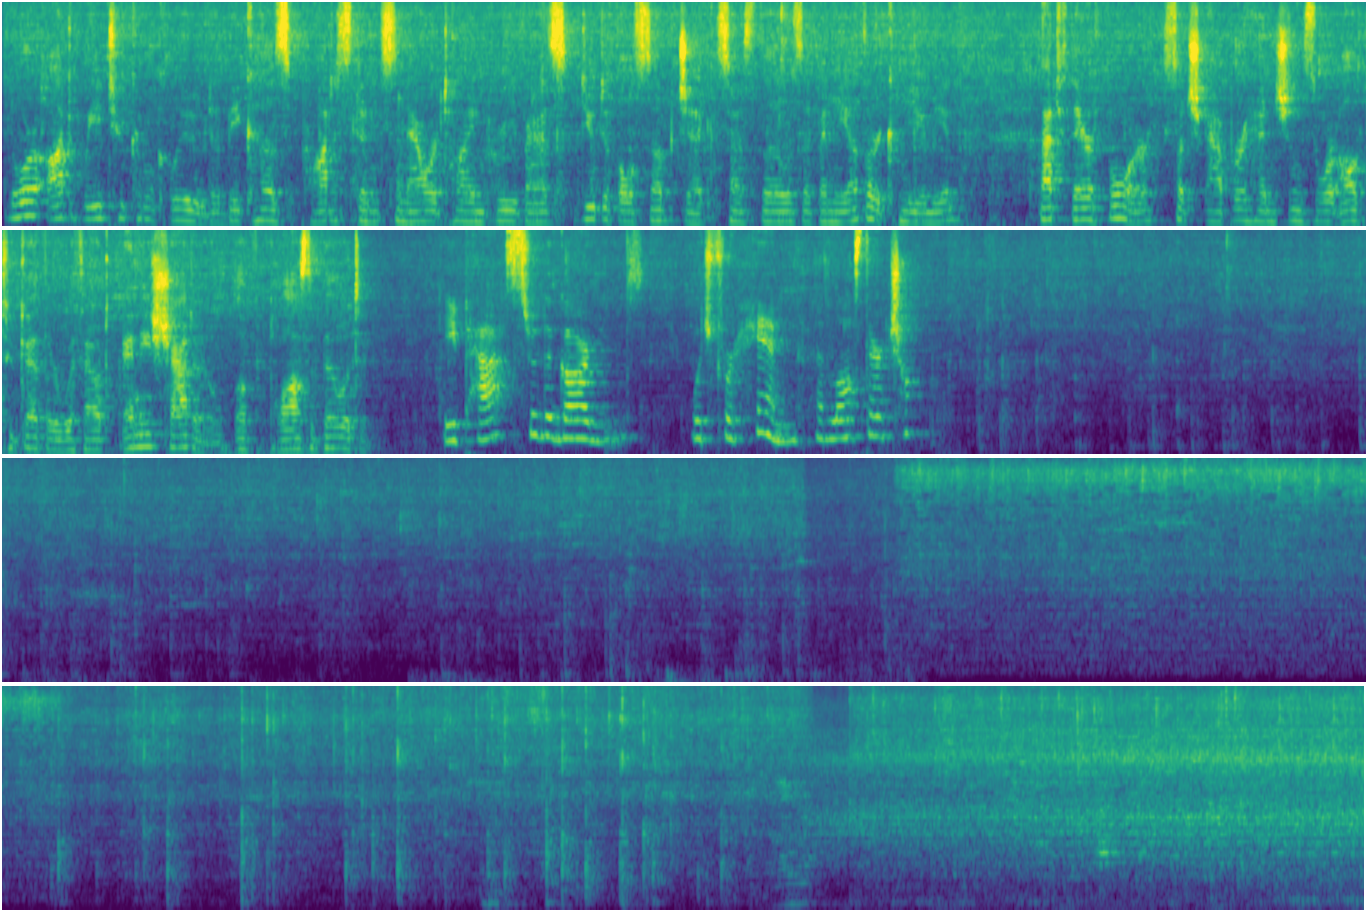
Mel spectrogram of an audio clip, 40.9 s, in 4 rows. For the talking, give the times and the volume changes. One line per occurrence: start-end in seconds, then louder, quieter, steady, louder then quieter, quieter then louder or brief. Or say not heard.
0.0-17.1 steady.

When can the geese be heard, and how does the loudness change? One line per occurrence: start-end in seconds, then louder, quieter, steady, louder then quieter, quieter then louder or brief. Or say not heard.
not heard.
